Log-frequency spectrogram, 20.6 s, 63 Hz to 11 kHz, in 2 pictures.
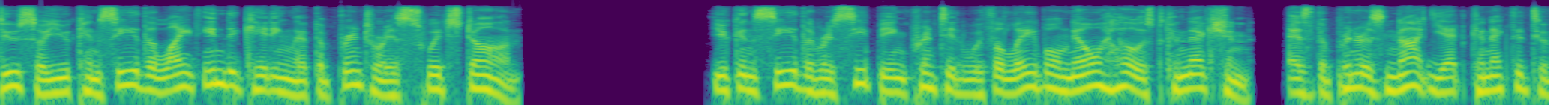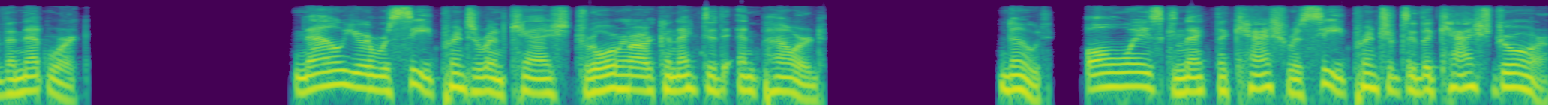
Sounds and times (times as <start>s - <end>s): Speech: 0.0s - 3.5s, 4.7s - 11.0s, 12.3s - 15.9s, 17.0s - 20.6s.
